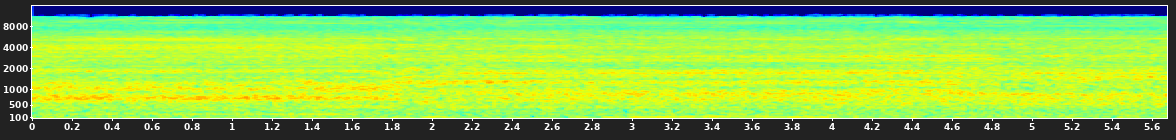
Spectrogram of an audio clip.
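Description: A heat gun on its low setting blows a steady, close hiss and whoosh of hot air while warming a Glock 43 part, continuous and unbroken throughout.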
